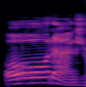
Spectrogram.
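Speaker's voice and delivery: "Orange" drawn out clearly; teacher's slow, clear "Orange"; model for repeating. Shown as a demonstration. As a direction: stretch "Orange" for learners to copy. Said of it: "repeat after me".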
